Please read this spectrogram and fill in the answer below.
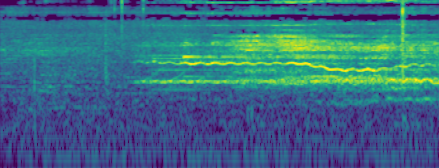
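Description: Gemmy animated Halloween figure's sound chip playing a high, warbling sung tone with heavy vibrato, coming in about a second and a half in, getting louder and dipping in pitch near the end.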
